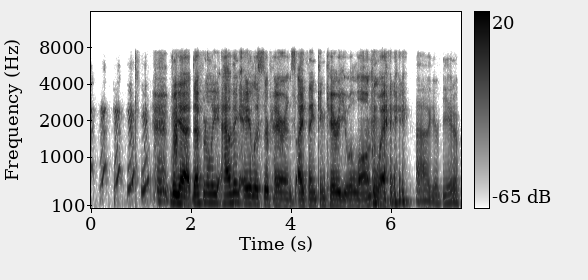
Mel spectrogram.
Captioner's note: laugh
